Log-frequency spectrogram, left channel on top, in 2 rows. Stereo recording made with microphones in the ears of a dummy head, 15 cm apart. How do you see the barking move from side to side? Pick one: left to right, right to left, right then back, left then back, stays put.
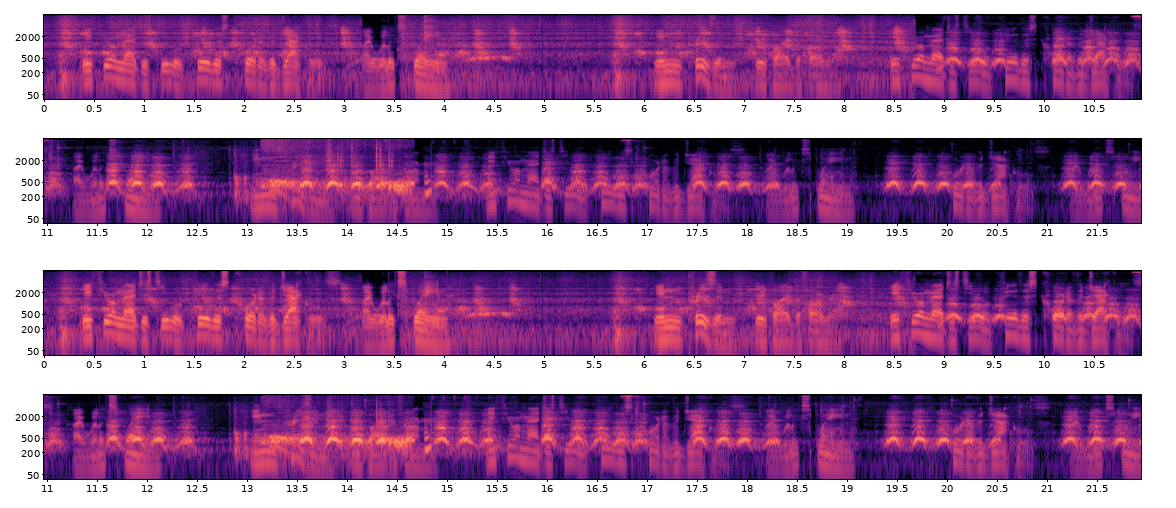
left to right.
